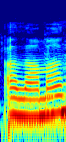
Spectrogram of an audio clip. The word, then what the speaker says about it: Alama: Here's a song called Alama. Am I saying that properly? – Yes. – Alama.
